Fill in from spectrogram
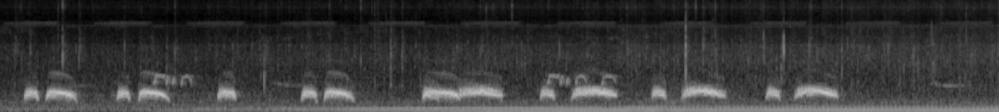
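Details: Trapping decoy spotted dove calling at a wild rival in the rain; bursts of short and long coos in uneven groups, a few higher warbled notes between, ending in quiet with a steady low drone.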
